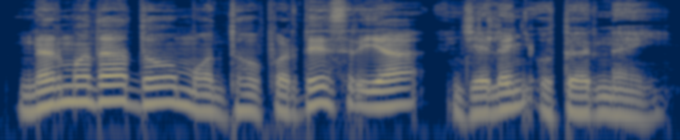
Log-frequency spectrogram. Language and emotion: Santali, neutral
